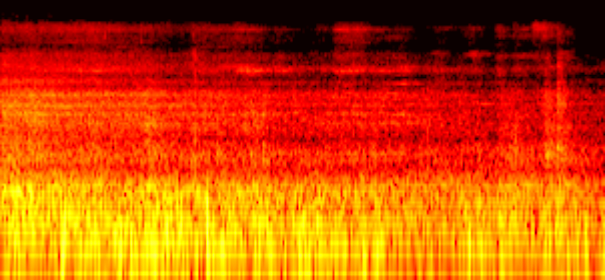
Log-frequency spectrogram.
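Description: Freight train's loaded steel-coil wagons rolling over the rails, the rumble fading steadily as the end of the train moves away, with a faint high wheel squeal about halfway through.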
